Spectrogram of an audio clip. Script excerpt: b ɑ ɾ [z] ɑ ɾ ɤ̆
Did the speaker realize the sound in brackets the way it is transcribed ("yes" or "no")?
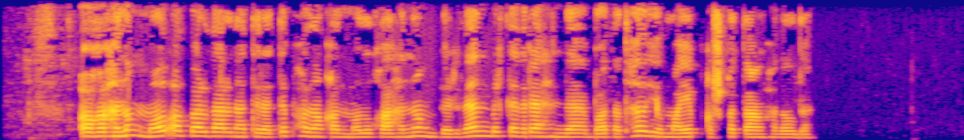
no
